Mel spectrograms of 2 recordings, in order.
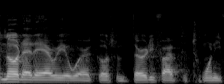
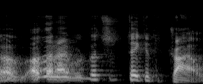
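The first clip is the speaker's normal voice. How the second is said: mock offer; 12 semitones higher than usual. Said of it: "I said".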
